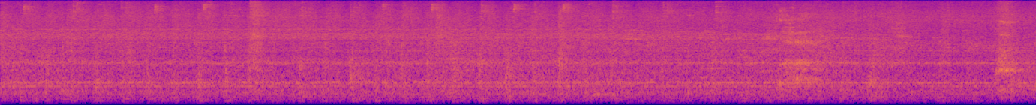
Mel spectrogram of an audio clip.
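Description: A man breathes hard with effort.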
